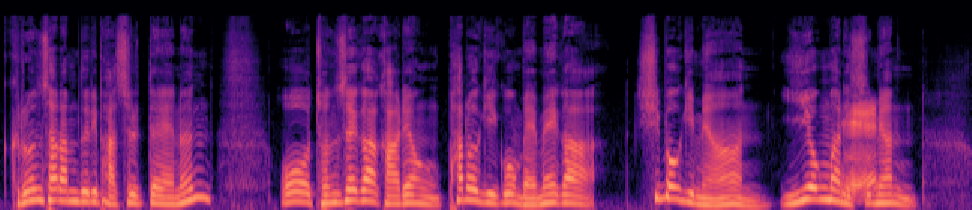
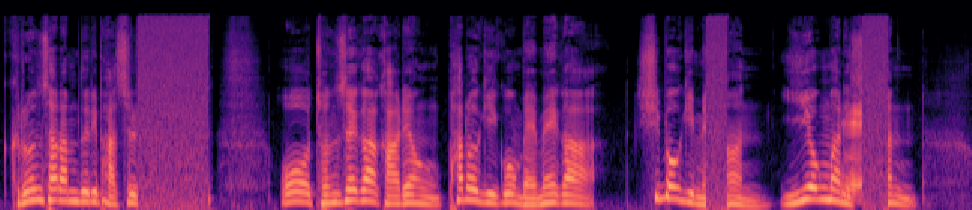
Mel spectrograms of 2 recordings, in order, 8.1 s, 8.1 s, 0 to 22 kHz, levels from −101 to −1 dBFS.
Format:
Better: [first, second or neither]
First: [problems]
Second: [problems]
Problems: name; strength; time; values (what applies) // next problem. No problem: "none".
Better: first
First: none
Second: audio cutting out; filled with static; at 1 s for 0.5 s, at 6 s and at 7 s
